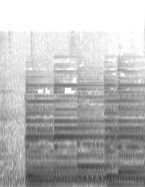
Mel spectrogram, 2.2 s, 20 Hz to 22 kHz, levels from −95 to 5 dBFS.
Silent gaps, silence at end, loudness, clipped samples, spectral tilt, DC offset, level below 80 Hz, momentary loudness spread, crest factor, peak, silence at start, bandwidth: none; 0 s; -25 LUFS; under 0.1%; -8 dB/octave; under 0.1%; -54 dBFS; 2 LU; 14 dB; -12 dBFS; 0 s; 6.8 kHz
